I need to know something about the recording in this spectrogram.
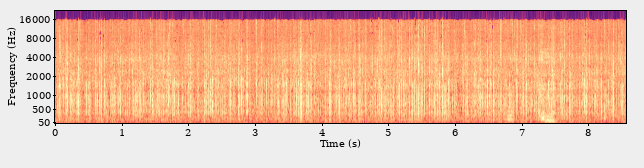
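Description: Heavy rain falling steadily, a dense stream of close drop hits. Near the end there is one brief low sound that falls in pitch.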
